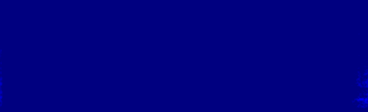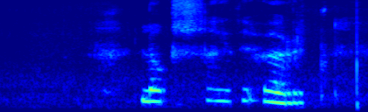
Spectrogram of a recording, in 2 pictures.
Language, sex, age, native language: Icelandic, female, 10, Icelandic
